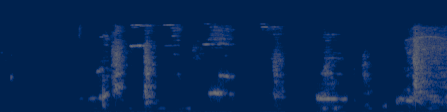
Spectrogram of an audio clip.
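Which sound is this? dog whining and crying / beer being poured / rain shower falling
dog whining and crying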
